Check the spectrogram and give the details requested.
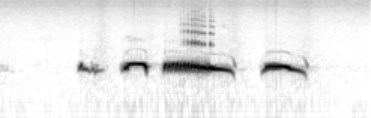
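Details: Single phrase of spotted dove song in the two-kuk-hoi style. A brief soft note and a clipped coo come first, then a long, strong falling coo, then a rounded closing coo, with quiet background.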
